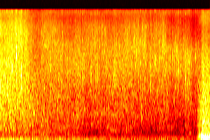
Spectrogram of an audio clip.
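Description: Water splashing and spraying onto a flooded floor, settling into a steady hiss of falling water that slowly dies down.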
